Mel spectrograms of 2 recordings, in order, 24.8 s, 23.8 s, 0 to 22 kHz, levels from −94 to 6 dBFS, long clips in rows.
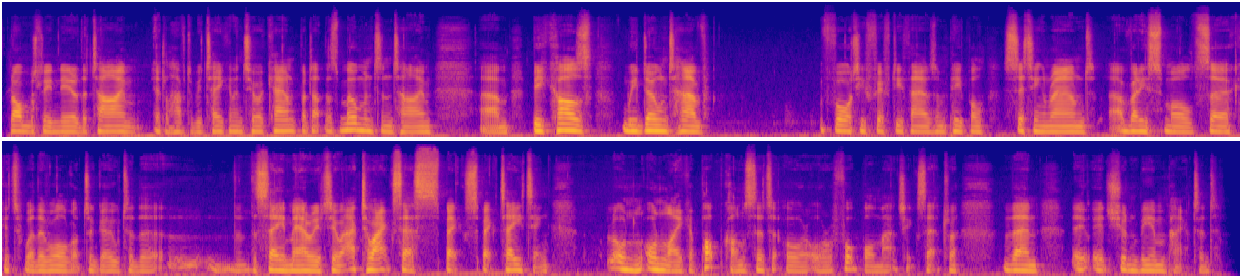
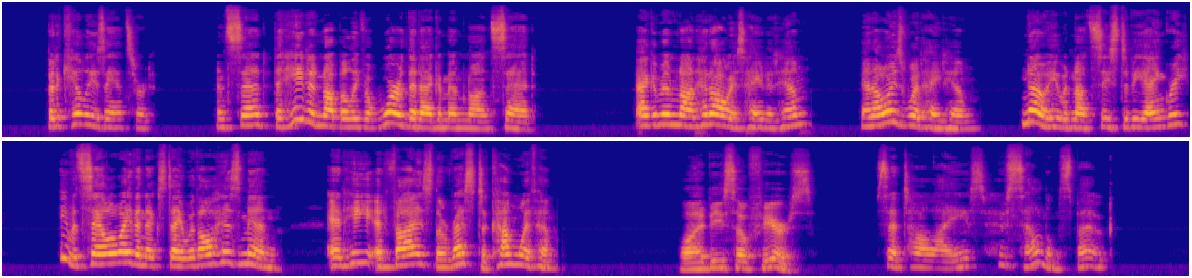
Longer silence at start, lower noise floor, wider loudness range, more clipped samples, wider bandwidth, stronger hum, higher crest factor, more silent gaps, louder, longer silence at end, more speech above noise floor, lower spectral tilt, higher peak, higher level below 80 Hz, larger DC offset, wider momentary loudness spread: second, 0.1 s vs 0.45 s; second, -47 dBFS vs -79 dBFS; second, 6 LU vs 9 LU; neither; about the same, 18.5 kHz vs 18.5 kHz; neither; about the same, 22 dB vs 18 dB; neither; about the same, -21 LUFS vs -19 LUFS; second, 0.25 s vs 0.9 s; second, 25 dB vs 59 dB; first, -4 dB/octave vs -2.5 dB/octave; first, 0 dBFS vs -4 dBFS; first, -44 dBFS vs -84 dBFS; neither; about the same, 14 LU vs 15 LU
